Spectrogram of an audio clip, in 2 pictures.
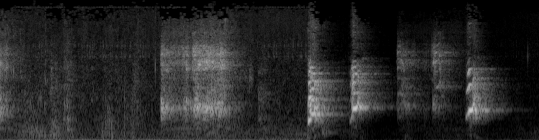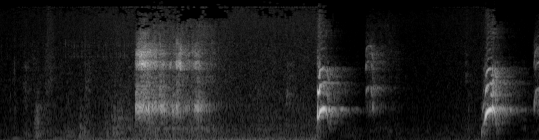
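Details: Golden Retriever at home quarrelling with the family's hamster, the scene getting a bit out of control; clusters of quick sharp barks and a couple of longer harsh cries, separated by short silences.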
